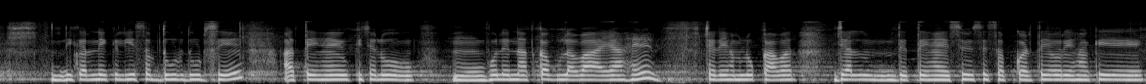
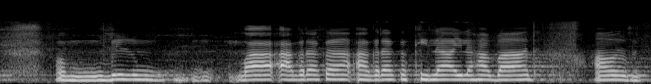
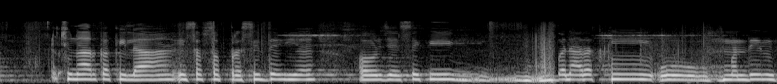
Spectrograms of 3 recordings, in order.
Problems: none marked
